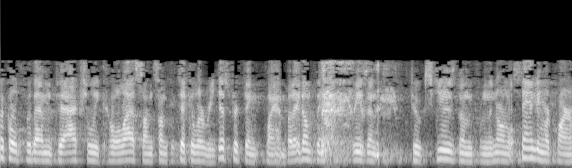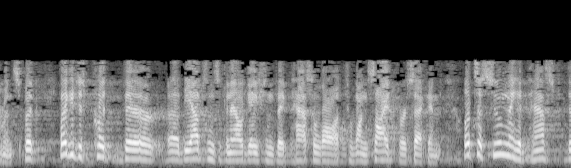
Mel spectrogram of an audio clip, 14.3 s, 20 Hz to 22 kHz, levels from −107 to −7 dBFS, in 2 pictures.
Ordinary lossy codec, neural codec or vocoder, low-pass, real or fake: MP3, 24 kbps; vocoder, 22.05 kHz, 80 mel bands, HiFi-GAN; 7.2 kHz; fake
